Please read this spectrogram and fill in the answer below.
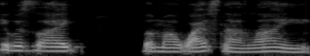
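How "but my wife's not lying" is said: put-on calm, soft male voice, much quieter. Retelling how Justin answered someone, imitating Justin's soft calm voice. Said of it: "he was in his soft inner voice".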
